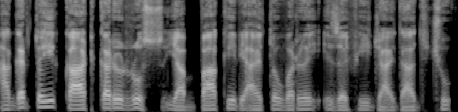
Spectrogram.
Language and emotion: Kashmiri, neutral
